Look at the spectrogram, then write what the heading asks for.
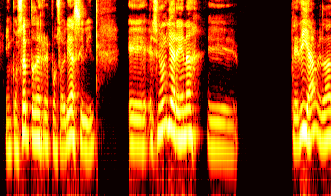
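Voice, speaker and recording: A man's voice: high voice, darkish tone. A man from Puerto Rico with a Puerto Rican Spanish accent, giving an earnest opinion monologue full of hesitations and filler sounds. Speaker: political commentator.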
